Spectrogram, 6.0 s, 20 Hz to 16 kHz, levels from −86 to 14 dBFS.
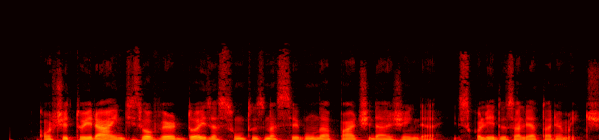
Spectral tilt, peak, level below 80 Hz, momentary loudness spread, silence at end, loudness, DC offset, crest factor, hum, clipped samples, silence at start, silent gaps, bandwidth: -6.5 dB/octave; -12 dBFS; -52 dBFS; 10 LU; 0 s; -33 LUFS; under 0.1%; 22 dB; none; under 0.1%; 0.4 s; none; 10.5 kHz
